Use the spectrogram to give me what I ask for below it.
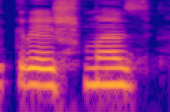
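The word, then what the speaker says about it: Christmas: भी बता दूं कि ये कुछ ऐसी वर्ड मीनिंग है जहाँ पर टी हमेशा साइलेंट रहता है, लेकिन ये टी के साथ सी एच नहीं है, लेकिन इसमें हम भी टी को नहीं पढ़ेंगे।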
